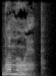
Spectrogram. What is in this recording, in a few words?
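"runner-up", British English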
